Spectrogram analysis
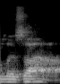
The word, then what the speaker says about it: Lazar: Well, I would say it's Bob Lazar, and he calls himself Bob Lazar. So and I say Robert Laser, but go ahead.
